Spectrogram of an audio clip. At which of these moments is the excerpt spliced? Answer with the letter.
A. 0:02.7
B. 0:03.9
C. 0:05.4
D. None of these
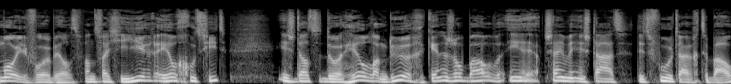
C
